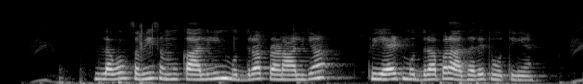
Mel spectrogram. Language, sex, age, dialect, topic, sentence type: Hindi, female, 18-24, Kanauji Braj Bhasha, banking, statement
